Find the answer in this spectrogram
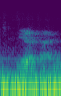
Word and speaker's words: Tiyatien: He's also the director and founder of an organization called, please bear with me, Tiyatien. Did I pronounce it? Tiyatien. Tiyatien, yep, that's right.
